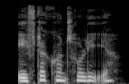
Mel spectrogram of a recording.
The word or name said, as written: efterkontrollere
